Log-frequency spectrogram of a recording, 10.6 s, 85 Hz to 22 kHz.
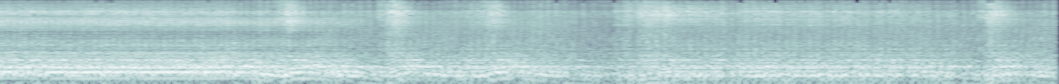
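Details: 1978 G12/612 engine, sat for decades, being fired up: revs surge and sag unevenly and never settle into a steady idle because the electric idle valve doesn't work.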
